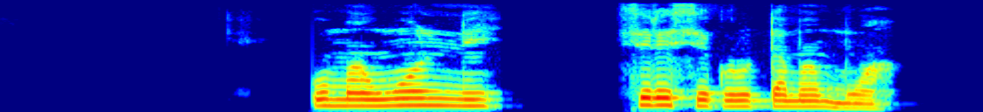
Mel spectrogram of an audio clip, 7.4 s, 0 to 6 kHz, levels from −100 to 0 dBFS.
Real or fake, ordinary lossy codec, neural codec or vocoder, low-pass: real; MP3, 48 kbps; none; 5.4 kHz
